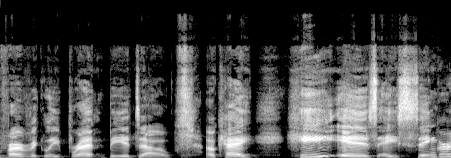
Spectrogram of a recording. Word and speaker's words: Beaudeaux: to introduce my really cool guest Brent be Brent beo okay I wanted to say his name perfectly Brent beo okay he is a singer songwriter classic country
